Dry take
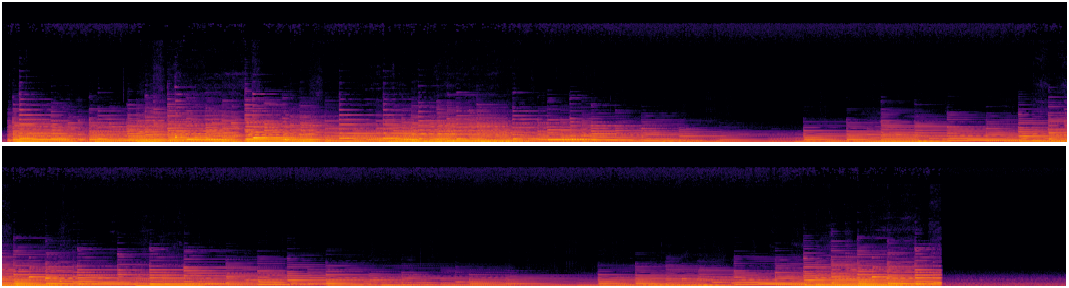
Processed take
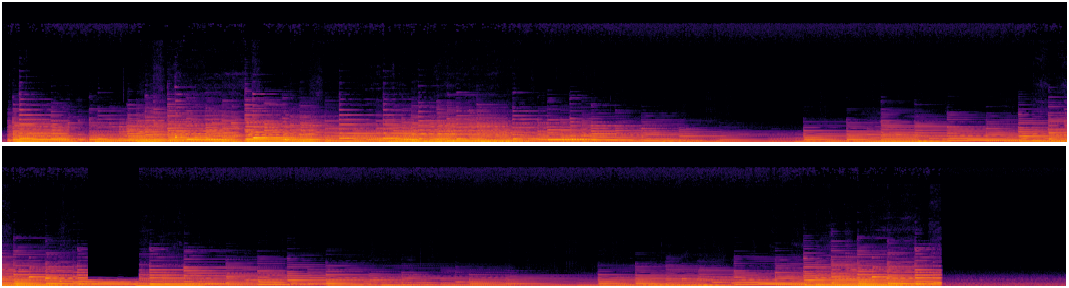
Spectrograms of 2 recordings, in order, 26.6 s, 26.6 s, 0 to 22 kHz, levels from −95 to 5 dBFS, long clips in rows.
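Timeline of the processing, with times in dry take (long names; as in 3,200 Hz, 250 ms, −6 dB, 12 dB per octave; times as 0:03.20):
0:00.84–0:01.47: parametric band 1,900 Hz −9.5 dB 1.6 octaves
0:14.38–0:15.03: elliptic low-pass filter 870 Hz, stop band 50 dB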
